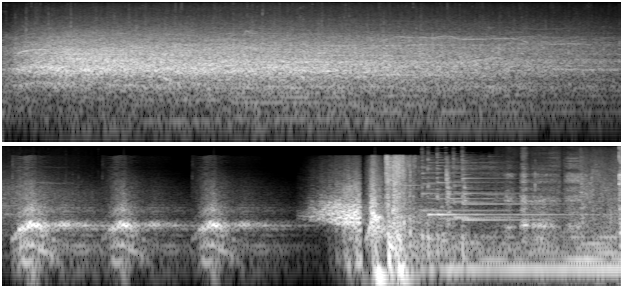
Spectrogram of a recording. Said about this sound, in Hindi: लगा जैसे तीर हमारी ओर आए अर्जुन ने अपने बाणों से आप तात भीष्म और गुरु द्रोण के चरणों में प्रणाम किया है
